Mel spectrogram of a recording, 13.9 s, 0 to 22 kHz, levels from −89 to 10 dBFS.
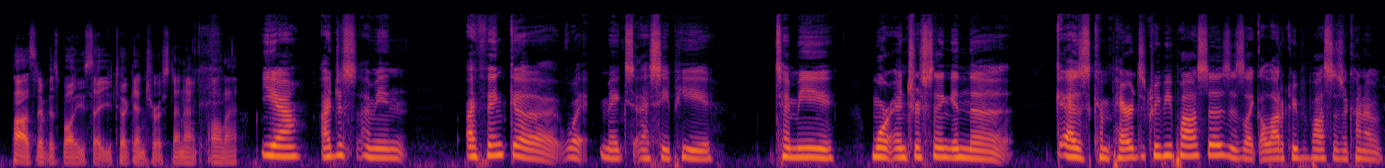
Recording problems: none

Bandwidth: 16 kHz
